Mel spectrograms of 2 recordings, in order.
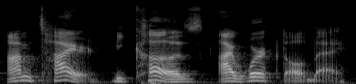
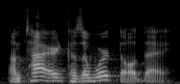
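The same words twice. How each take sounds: First: 'Because' is said fully with both syllables. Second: 'Because' is shortened to 'cuz'. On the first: "Instead of saying" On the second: "because gets shortened down to cuz"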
